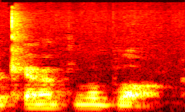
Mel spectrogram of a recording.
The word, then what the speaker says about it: Kenneth LeBlanc: So for those, we are very blessed to have Father Kenneth LeBlanc. Did I pronounce that right? Yes, you have. Perfectly.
